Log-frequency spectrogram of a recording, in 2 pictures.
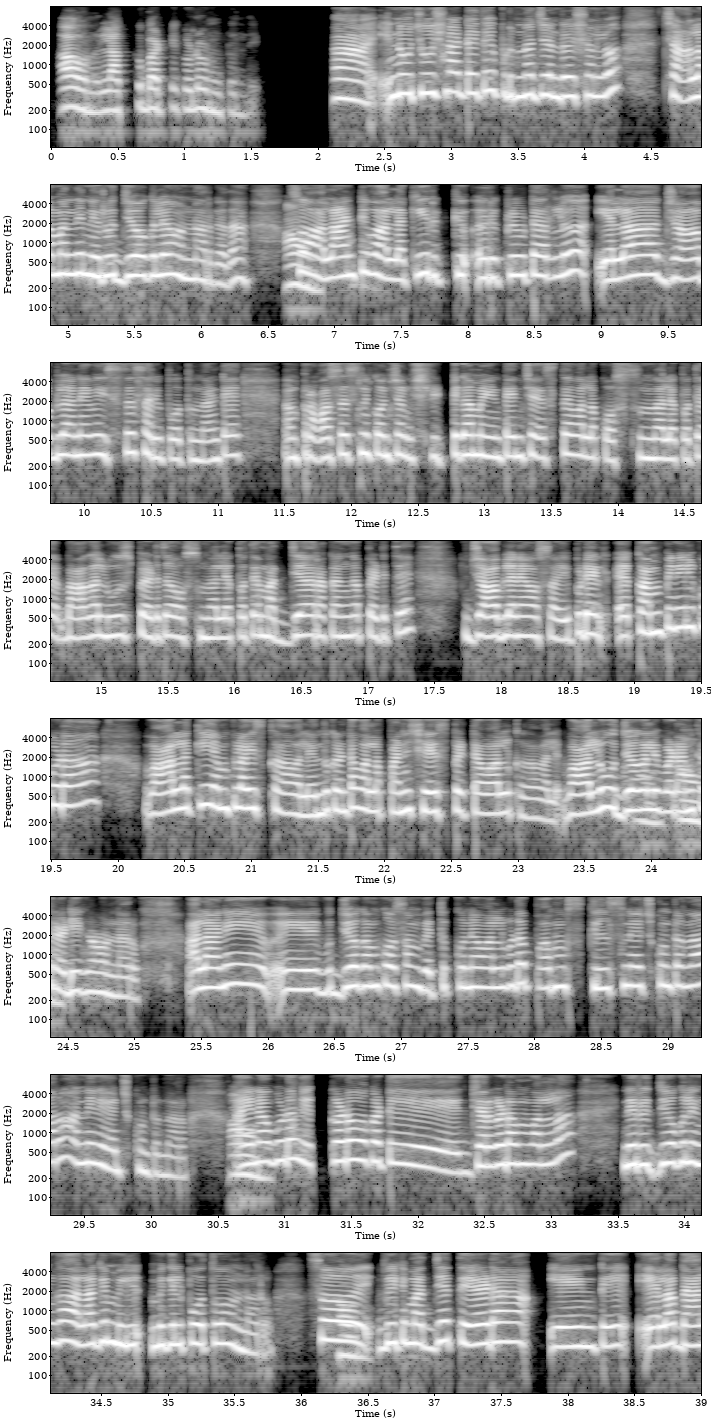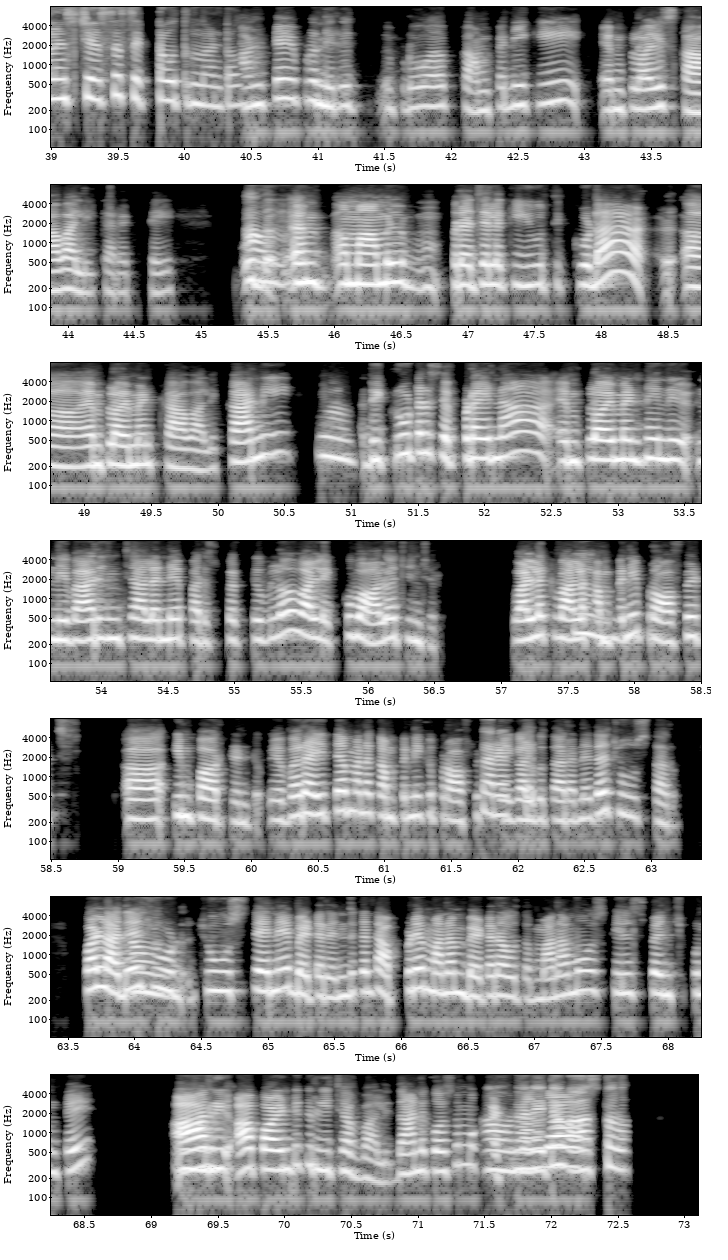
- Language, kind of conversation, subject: Telugu, podcast, రిక్రూటర్లు ఉద్యోగాల కోసం అభ్యర్థుల సామాజిక మాధ్యమ ప్రొఫైల్‌లను పరిశీలిస్తారనే భావనపై మీ అభిప్రాయం ఏమిటి?
- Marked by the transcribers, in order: in English: "లక్"; in English: "జనరేషన్‌లో"; in English: "సో"; in English: "ప్రాసెస్‌ని"; in English: "స్ట్రిక్ట్‌గా మెయింటైన్"; in English: "లూజ్"; in English: "ఎంప్లాయీస్"; in English: "రెడీగా"; in English: "స్కిల్స్"; in English: "సో"; in English: "బ్యాలెన్స్"; in English: "కంపెనీకి ఎంప్లాయీస్"; in English: "యూత్‌కి"; in English: "ఎంప్లాయిమెంట్"; in English: "రిక్రూటర్స్"; in English: "ఎంప్లాయిమెంట్‌ని"; in English: "పర్‌స్పెక్టివ్‌లో"; in English: "కంపెనీ ప్రాఫిట్స్"; in English: "కంపెనీకి ప్రాఫిట్"; other background noise; in English: "బెటర్"; in English: "స్కిల్స్"; in English: "పాయింట్‌కి"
